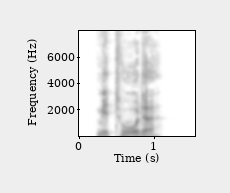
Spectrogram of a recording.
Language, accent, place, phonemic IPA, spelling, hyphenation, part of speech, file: German, Germany, Berlin, /meˈtoːdə/, Methode, Me‧tho‧de, noun, De-Methode.ogg
- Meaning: 1. manner 2. approach 3. technique 4. method (process by which a task is completed) 5. method (subroutine or function in object-oriented languages)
